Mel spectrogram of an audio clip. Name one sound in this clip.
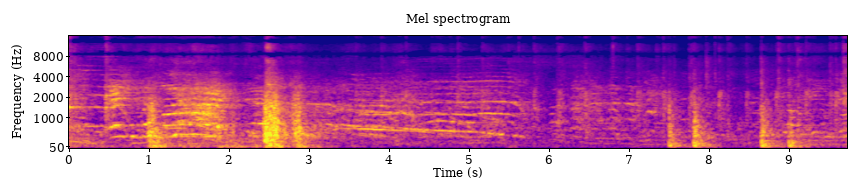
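Bodies slam heavily onto a wrestling ring's mat.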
